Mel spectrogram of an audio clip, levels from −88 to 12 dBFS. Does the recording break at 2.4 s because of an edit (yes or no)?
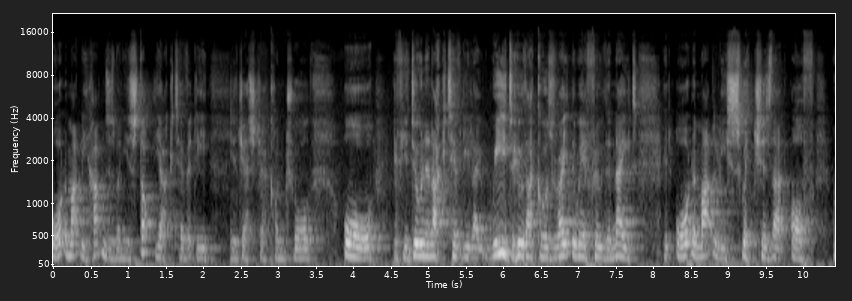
yes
